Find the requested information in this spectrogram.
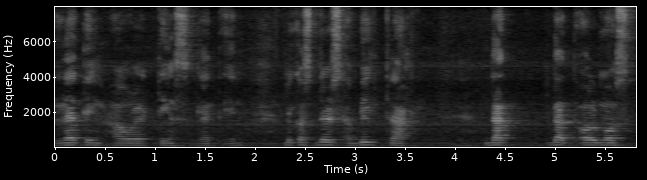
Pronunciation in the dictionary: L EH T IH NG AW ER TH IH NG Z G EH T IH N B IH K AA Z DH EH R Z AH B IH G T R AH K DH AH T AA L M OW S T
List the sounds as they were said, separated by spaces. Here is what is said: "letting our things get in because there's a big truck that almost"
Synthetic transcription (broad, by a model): L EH T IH NG AW ER T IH NG S G EH T IH N B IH K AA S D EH R S AH B IH G T R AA K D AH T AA L M OW S T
